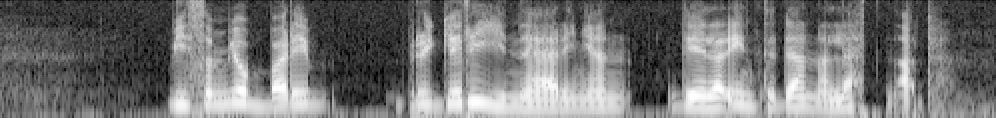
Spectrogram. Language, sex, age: Swedish, female, 25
